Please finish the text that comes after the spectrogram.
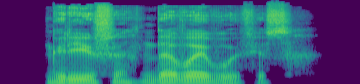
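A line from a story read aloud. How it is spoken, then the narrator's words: Tired command. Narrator (Russian): дала команду Маргарита уставшим голосом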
